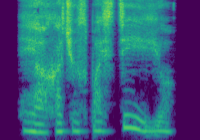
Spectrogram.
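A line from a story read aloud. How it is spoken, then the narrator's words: Helpless whisper. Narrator (Russian): беспомощно прошептала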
